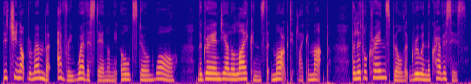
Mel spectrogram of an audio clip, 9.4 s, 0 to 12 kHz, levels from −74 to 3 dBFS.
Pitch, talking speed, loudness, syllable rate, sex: 210 Hz, 205 wpm, -19 LUFS, 5.5 syllables/s, female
